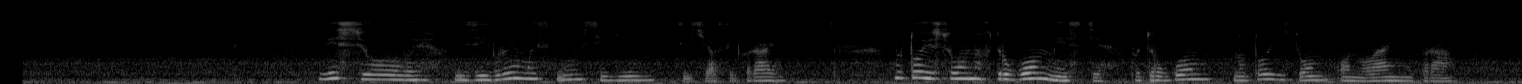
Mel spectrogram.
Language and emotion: Russian, sad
